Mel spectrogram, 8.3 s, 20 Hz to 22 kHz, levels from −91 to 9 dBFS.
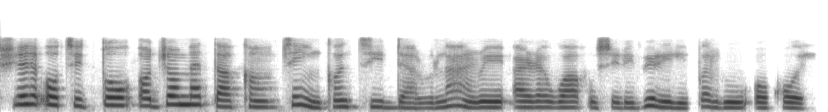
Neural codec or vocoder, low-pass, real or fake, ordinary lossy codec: codec, 16 kHz, 0.8 kbps, ZipCodec; 5.4 kHz; fake; none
